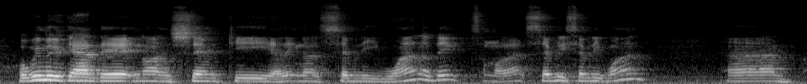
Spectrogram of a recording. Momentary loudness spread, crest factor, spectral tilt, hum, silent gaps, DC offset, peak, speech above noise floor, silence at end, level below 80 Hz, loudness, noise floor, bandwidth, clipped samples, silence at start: 17 LU; 18 dB; -7 dB/octave; none; none; 0.3%; 0 dBFS; 25 dB; 0.05 s; -48 dBFS; -20 LUFS; -45 dBFS; 16.5 kHz; under 0.1%; 0.2 s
